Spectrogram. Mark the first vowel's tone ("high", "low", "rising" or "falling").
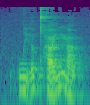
rising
